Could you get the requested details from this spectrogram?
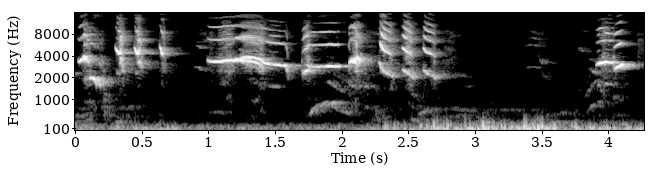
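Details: Oriental magpie-robin song used as a lure to stimulate breeding condition: bursts of sharp high chips and whistled notes in quick groups, separated by short pauses, over a faint low hum.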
